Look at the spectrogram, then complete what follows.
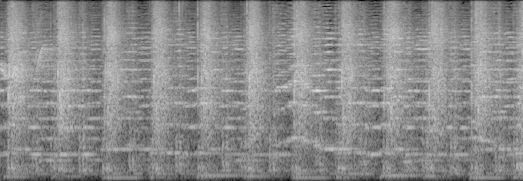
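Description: Serbian folk dance music with a fast, even beat and a low bass pulse under a held melody line.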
